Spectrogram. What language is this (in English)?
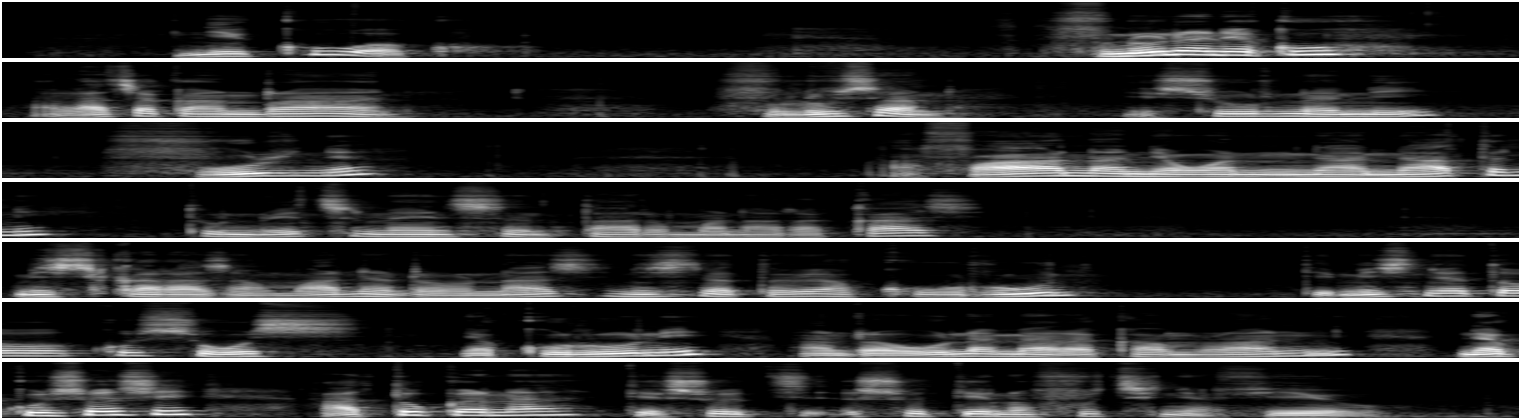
Malagasy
